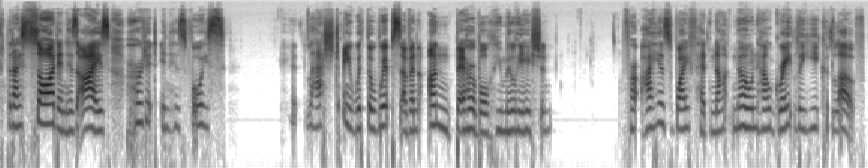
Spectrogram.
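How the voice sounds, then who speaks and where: A woman's voice: mid-range voice, dry recording, clean studio sound, lightly acted. A woman playing the jealous ghost of a dead wife, narrating in a theatrical, literary, anguished way in old-time radio style.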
